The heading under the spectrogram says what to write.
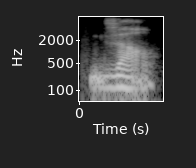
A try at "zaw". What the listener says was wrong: Zaw. Because it sounds like you're adding an extra sound. It's not ow. Don't be so. You gotta kind of reduce the U sound. Just kind of more of an aw with your mouth open.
